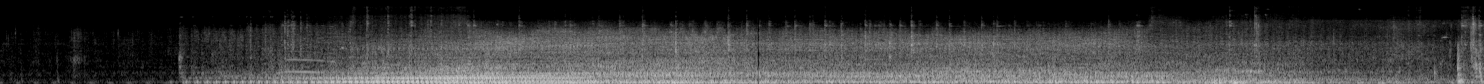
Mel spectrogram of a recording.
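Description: Fuel-injected Yamaha gas golf cart engine coming on about two seconds in as the cart pulls away, then running steadily as it drives along a gravel path, with tyre noise on the gravel. It eases off near the end.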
